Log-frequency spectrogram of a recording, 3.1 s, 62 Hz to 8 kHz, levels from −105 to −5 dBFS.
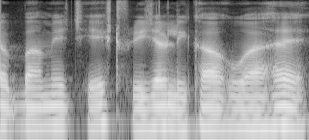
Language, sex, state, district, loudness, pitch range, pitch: Hindi, male, Jharkhand, Ranchi, -19 LUFS, 95-100 Hz, 95 Hz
